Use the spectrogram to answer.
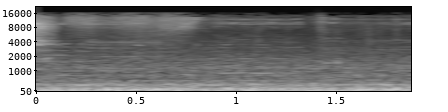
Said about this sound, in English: recording today's podcast, first one since July 22nd, from behind the wheel of a car driving on the other side of the road, on the other side of the car from Barbados.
